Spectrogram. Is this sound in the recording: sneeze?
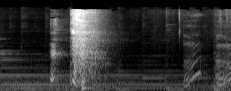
yes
